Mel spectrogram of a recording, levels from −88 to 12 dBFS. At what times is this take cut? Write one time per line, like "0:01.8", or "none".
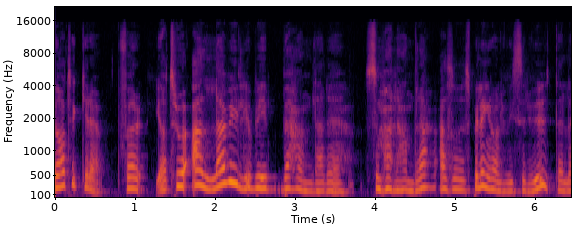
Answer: none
